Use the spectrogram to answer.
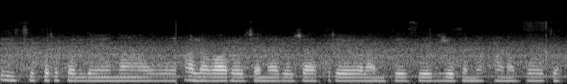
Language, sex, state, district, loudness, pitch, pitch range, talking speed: Kannada, female, Karnataka, Raichur, -19 LUFS, 170 Hz, 165-170 Hz, 85 wpm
